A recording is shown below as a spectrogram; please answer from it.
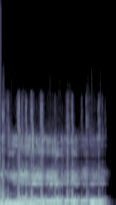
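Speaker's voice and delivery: loud, high "whoa" with a laugh; big hammed-up swooping "oh"; mock excited whoop. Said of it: "and I go".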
